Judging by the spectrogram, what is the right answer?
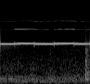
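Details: Steady, piercing high-pitched alarm tone sounds as a public defibrillator cabinet at a metro station is opened; the defibrillator then gives voice instructions for use on an unresponsive patient.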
